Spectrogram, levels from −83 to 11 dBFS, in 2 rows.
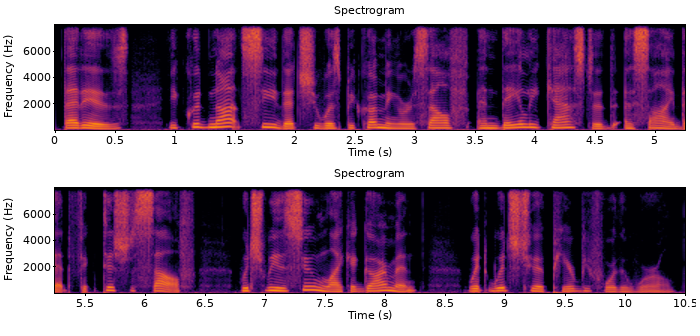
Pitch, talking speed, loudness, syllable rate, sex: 185 Hz, 175 wpm, -21 LUFS, 5.0 syllables/s, female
